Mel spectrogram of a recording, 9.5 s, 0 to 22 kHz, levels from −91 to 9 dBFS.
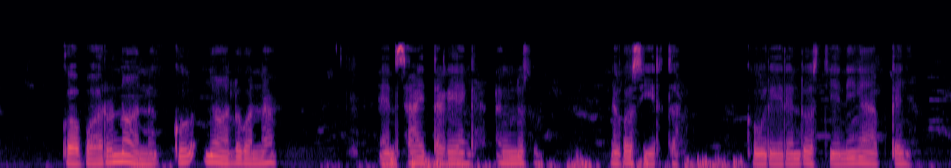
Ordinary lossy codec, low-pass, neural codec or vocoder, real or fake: MP3, 48 kbps; 7.2 kHz; none; real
